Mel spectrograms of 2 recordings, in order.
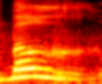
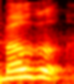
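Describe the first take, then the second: First: The final consonant stops cleanly without a bounce. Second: The final consonant is bounced with an echo. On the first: The speaker calls it right. "bagh bukan bagh" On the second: The speaker calls it wrong.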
